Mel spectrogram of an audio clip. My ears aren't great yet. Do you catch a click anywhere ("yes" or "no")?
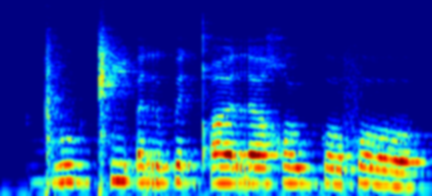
yes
